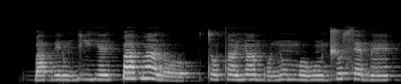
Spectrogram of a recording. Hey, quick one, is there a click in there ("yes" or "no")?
no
